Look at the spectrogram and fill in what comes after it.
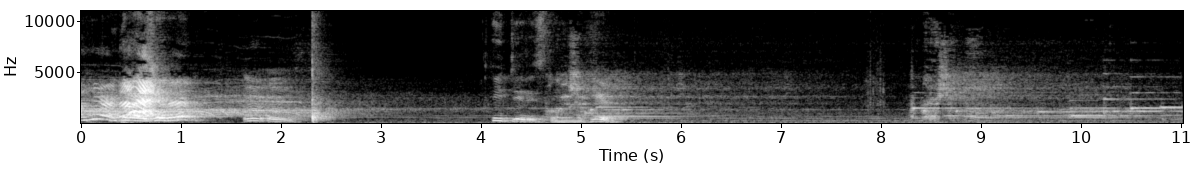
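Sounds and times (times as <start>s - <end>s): music: 0.0s - 11.0s.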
